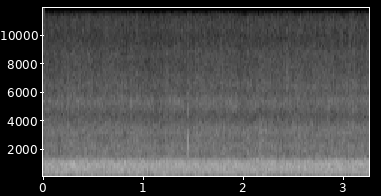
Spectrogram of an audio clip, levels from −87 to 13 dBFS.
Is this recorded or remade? recorded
